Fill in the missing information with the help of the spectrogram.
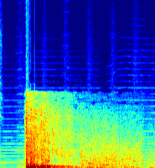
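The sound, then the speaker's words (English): A single loud blast from Napoleon's cannons on the hills at Toulon, firing at British ships, booms out suddenly, followed by a long rumbling decay that lingers and slowly fades, with no voices present. “He put his cannons on the hills, and instead of firing at the town, he fired at the British ships.”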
